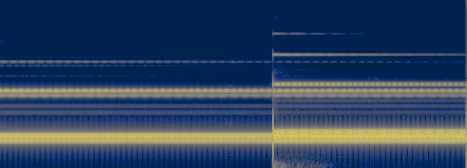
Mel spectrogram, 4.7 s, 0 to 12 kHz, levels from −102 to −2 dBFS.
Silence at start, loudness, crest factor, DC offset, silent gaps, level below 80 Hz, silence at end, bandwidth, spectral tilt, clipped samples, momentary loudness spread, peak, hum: 0 s; -21 LUFS; 12 dB; under 0.1%; none; -74 dBFS; 0 s; 4 kHz; -3 dB/octave; under 0.1%; 5 LU; -10 dBFS; none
